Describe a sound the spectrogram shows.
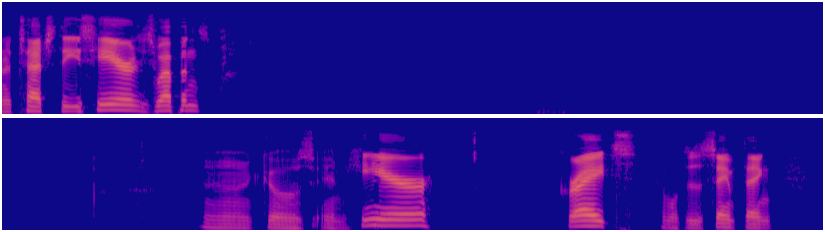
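A man talks casually and close to a microphone.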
